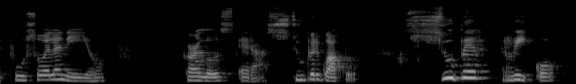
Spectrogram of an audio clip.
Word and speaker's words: súper: Y era súper guapo, súper rico y súper popular. Súper is spelled the same way as English, but it has a U in there. U, an accent on the U.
